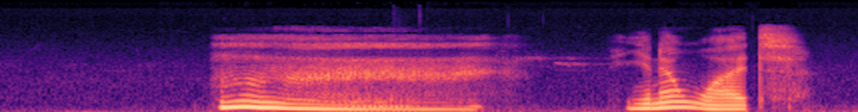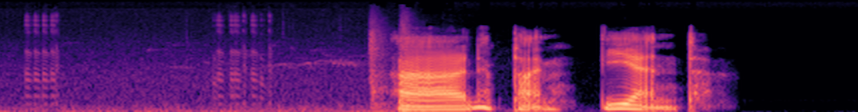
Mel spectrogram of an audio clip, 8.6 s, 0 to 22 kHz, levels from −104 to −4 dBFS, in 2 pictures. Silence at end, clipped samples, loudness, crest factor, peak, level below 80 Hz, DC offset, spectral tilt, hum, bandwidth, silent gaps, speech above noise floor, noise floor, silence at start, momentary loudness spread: 0.75 s; under 0.1%; -21 LUFS; 18 dB; -4 dBFS; -48 dBFS; under 0.1%; -7 dB/octave; none; 8.8 kHz; none; 66 dB; -85 dBFS; 1.05 s; 15 LU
